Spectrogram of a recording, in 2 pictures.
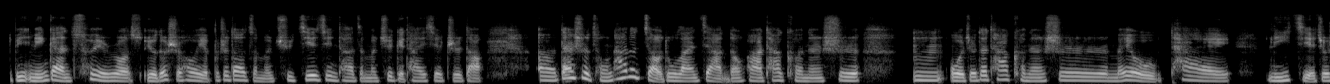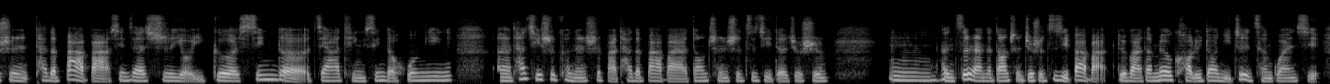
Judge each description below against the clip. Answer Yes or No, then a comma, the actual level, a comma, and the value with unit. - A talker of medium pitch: Yes, medium, 170 Hz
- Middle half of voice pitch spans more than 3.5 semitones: No, average, 3.2 semitones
